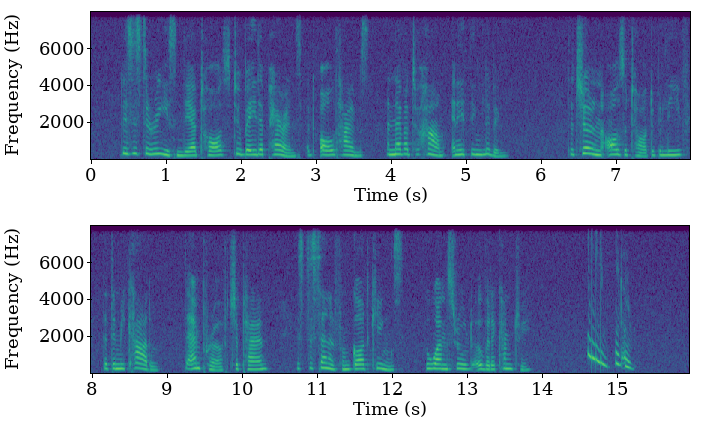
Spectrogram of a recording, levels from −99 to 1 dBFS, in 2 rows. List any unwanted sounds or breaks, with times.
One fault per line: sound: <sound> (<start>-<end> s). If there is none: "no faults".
sound: chirp (14.6-15.3 s)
